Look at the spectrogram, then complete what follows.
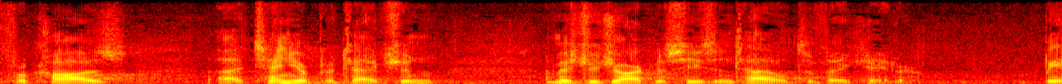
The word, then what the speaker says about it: Jarkesy: And by the way, it's pronounced Jarkesy, not a number of other ways that it's been pronounced by many.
